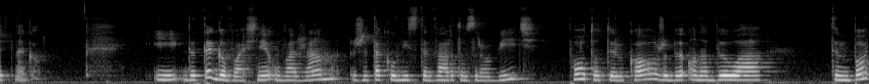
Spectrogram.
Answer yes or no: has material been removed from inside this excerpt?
no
